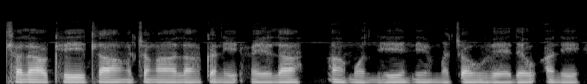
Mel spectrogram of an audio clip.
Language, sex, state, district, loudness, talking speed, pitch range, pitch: Mizo, male, Mizoram, Aizawl, -20 LUFS, 175 wpm, 100-110 Hz, 105 Hz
